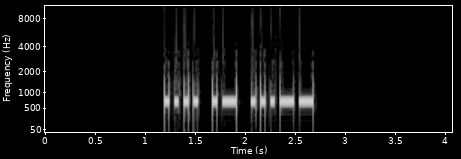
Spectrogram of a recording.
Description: Morse code, heard as a keyed tone, about 25 wpm, 700 Hz. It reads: HA3
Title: Callsign Prefixes for Top 50 DXCC - 25wpm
